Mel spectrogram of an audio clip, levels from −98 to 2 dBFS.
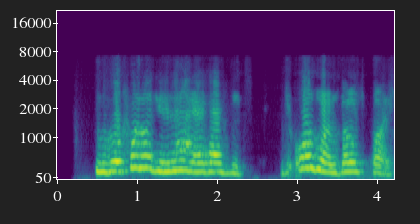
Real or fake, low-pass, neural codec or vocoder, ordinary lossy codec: fake; 7.2 kHz; codec, 16 kHz, 1 kbps, FreqCodec, smaller model; none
